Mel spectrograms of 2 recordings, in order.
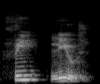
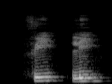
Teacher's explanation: No, filius. Iu no es diptongo en latín. Por tanto, si no es diptongo, es hiato. Son dos sílabas separadas.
